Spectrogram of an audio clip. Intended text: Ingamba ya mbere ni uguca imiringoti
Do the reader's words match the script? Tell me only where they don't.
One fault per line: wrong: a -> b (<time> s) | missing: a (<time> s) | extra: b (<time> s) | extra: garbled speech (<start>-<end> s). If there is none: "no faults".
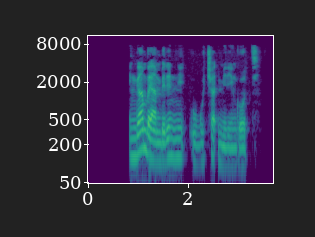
no faults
